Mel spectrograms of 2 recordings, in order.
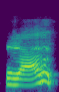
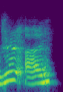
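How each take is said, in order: First: 人 said whole in second tone; blended syllable. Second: 日恩 in two parts, initial then final; sounded out. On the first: Teacher finishes the recap, 人 blended into one syllable. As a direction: run r and en together as one 人. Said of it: "second tone". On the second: Teacher recaps the spelling of the word, 日恩 sounded out. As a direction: separate the r sound from the en in 日恩. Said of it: "The initial 日, the final N". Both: Shown as a demonstration.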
